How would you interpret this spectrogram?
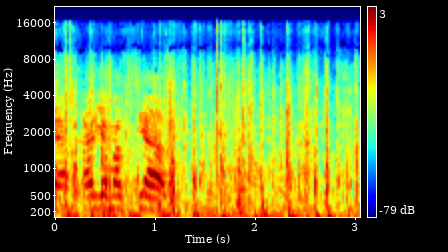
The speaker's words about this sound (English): But during the day, you might hear horses like these clomping along on its basalt stones, as they have for thousands of years.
